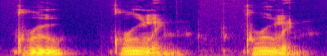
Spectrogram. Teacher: The first vowel is the long oo, like food and boot.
